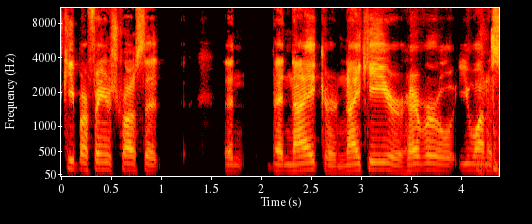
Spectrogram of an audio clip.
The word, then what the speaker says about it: Nike: How do you say it? Nike or Nike? Nike. Hey, there you go. I guess it depends where you come from. I think this is a transatlantic thing, isn't it?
